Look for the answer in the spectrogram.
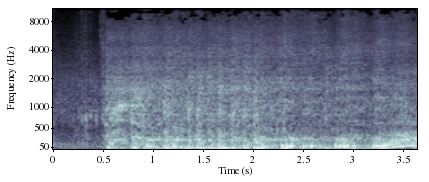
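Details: Built turbo B16 EF Civic hatch after reflashing its original tune file: quiet moment, then it catches straight away and settles into a steady, deep idle; normal start.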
